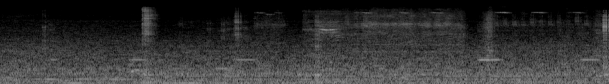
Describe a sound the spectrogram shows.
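A cash machine whirs as it dispenses banknotes.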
